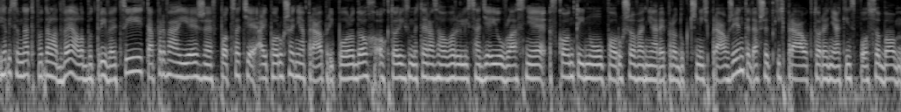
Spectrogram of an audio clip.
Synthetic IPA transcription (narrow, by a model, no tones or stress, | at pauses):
jabisɔmnat̪ɔ̥pɔʋɛd̪alad̪ʋɛalɛbɔt̪ɾiʋɛt͡sit̪aːpr̩ʋaːjɛʒɛfpɔt̪st̪acɛʔajpɔɾuʃɛɲɪapɾaːʊpɾipʊɔɾɔd̪ɔɣɔ̰kt̪ɔɾiːɣzmɛt̪ɛɾazɦɔʋɔɾilisaɟɛjuːʋlasɲɛfkɔnt̪inuːpɔɾuʃɔʋaɲɪaɾɛpɾɔd̪ukt͡ʃniːxpɾaːʊʒɪɛnt̪ɛd̪afʃɛt̪̚kiːxpɾaːʊkt̪ɔɾɛːɲɛakiːmspʊɔsɔbɔm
